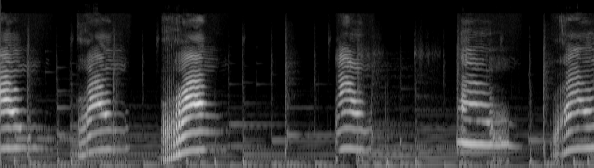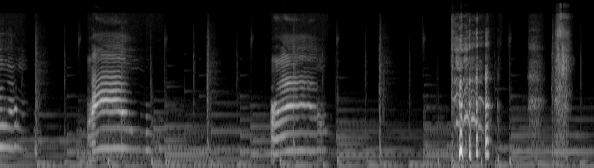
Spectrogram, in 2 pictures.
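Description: A person imitates a cat, producing a series of about nine drawn-out rising and falling meows spaced a second or two apart, loud and close, ending with a brief sharp sneeze-like burst.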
